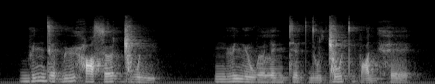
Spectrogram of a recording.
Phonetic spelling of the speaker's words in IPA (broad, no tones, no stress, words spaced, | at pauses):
bynʲde ɓy hɑsø ɡ͡ǀunʲ | ŋynʲũwø lenʲtʲɑtʲdũǀutʲ bɑnʲ he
